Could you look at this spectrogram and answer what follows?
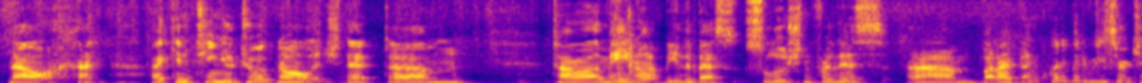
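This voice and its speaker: A middle-aged man with a slightly high voice walks through repair tips in a casual, self-deprecating way. He is recorded on a camera mic inside a small wooden boat cabin. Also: a little hiss or hum. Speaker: vlogger. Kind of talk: casual how-to vlog narration.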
